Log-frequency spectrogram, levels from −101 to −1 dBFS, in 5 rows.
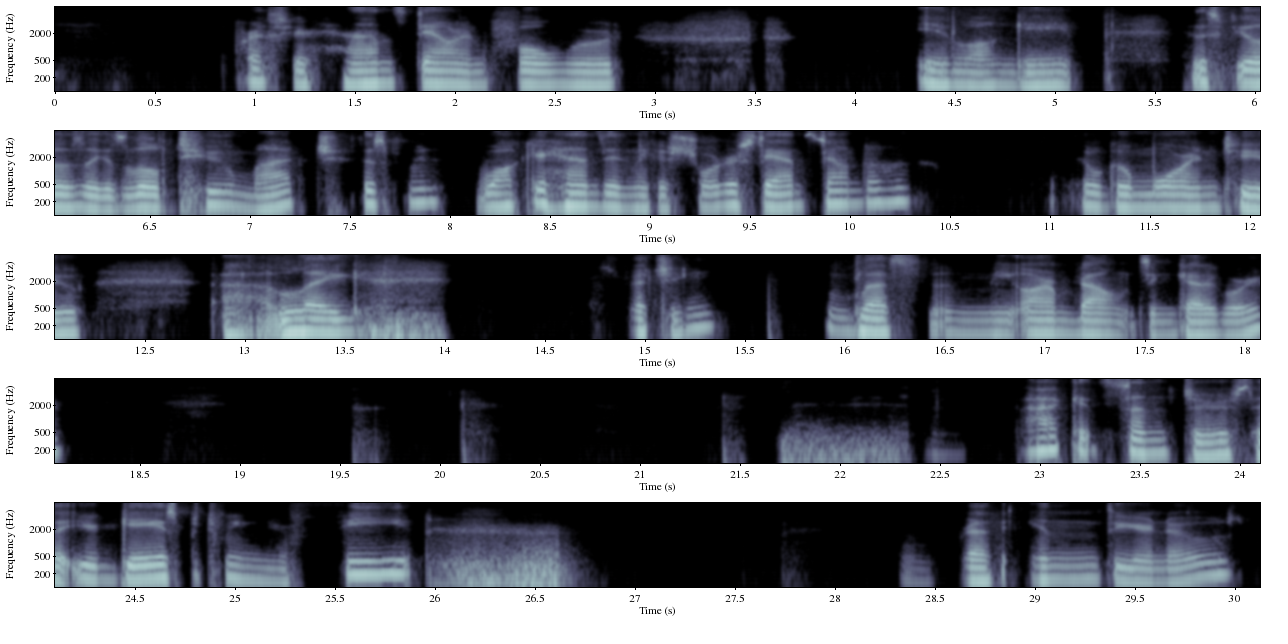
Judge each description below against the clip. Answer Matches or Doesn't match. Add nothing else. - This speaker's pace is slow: Matches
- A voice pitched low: Doesn't match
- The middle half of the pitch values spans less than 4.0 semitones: Matches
